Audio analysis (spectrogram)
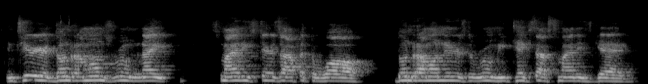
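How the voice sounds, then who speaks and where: A male narrator reads scene directions from a screenplay. His voice is fairly high, and it comes with clear room echo. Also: steady tone, moderate pace, fairly bright tone. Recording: roomy, echoey sound.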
